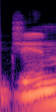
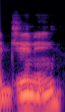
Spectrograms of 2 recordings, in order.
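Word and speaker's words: jinn: kind of weird so a gin or you can call it a ginny with an i which sort of sounds like the word genie right and remembering these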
